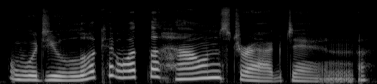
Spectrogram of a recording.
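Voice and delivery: slow, purring menace; low purr. A narrator's reading. Jailed rival greets her enemy in a slow menacing purr. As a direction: purr it out slowly, savoring the threat. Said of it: "such a low purr".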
